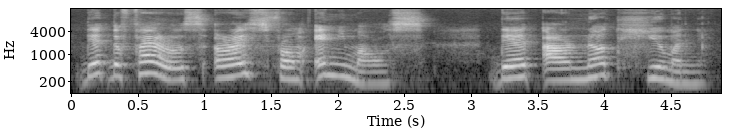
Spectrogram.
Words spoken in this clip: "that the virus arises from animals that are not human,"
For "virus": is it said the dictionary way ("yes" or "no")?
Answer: no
